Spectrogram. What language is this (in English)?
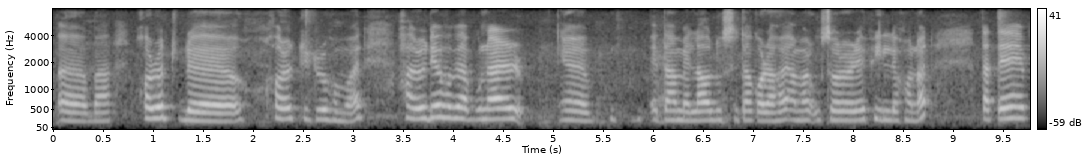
Assamese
